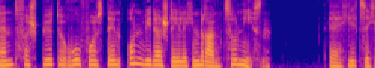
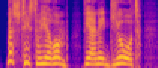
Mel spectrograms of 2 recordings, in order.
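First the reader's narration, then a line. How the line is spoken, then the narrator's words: Woman shouting. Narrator (German): schrie die Frau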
